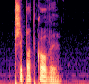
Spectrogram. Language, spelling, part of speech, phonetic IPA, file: Polish, przypadkowy, adjective, [ˌpʃɨpatˈkɔvɨ], Pl-przypadkowy.ogg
